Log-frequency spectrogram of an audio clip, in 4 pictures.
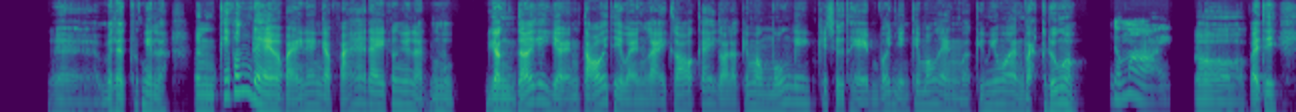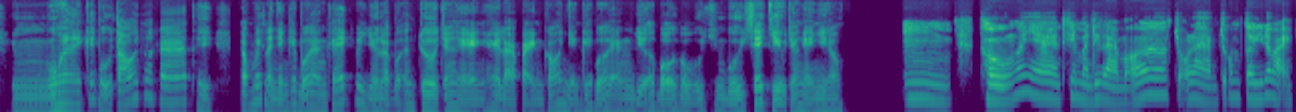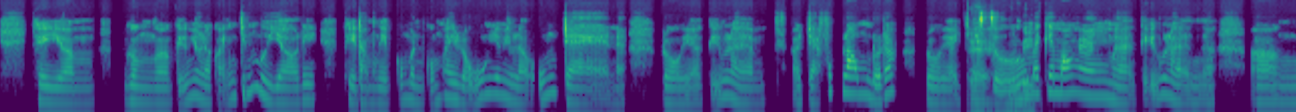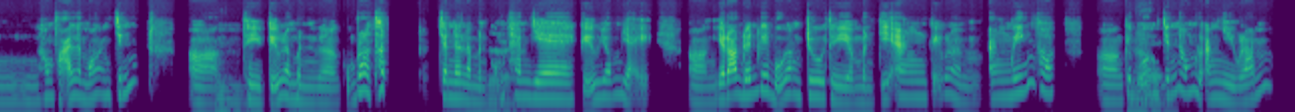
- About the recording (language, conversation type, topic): Vietnamese, advice, Vì sao bạn thường thất bại trong việc giữ kỷ luật ăn uống lành mạnh?
- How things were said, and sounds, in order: tapping; other background noise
